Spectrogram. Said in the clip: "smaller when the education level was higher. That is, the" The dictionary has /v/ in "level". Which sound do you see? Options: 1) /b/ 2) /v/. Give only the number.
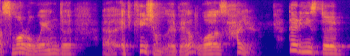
2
